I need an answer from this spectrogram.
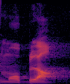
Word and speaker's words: Mont Blanc: homie j baba was attending a seminar in mobla in switzerland mont blanc not montblanc mont blanc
